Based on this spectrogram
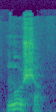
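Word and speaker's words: muŝo: M-U S-O, S ordinaire, alors que Musso, M-U-S, accent circonflexe O, S, chapeau O, pour prononcer CH, le son CH, Musso.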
